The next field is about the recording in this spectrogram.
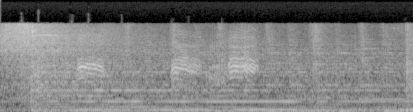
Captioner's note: dramatic music; birds cawing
